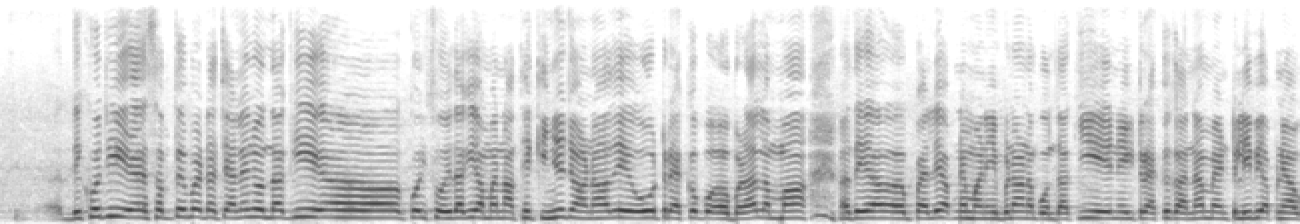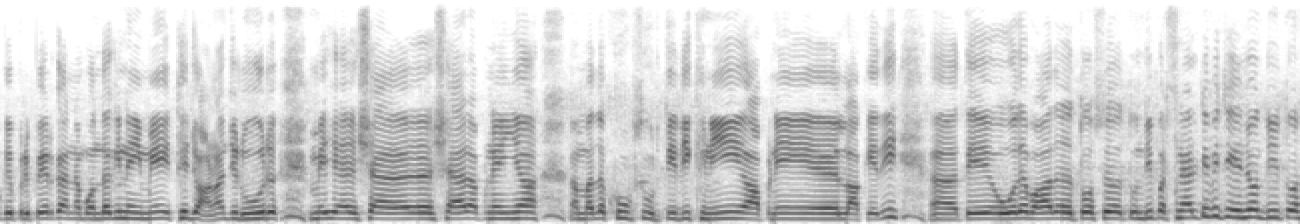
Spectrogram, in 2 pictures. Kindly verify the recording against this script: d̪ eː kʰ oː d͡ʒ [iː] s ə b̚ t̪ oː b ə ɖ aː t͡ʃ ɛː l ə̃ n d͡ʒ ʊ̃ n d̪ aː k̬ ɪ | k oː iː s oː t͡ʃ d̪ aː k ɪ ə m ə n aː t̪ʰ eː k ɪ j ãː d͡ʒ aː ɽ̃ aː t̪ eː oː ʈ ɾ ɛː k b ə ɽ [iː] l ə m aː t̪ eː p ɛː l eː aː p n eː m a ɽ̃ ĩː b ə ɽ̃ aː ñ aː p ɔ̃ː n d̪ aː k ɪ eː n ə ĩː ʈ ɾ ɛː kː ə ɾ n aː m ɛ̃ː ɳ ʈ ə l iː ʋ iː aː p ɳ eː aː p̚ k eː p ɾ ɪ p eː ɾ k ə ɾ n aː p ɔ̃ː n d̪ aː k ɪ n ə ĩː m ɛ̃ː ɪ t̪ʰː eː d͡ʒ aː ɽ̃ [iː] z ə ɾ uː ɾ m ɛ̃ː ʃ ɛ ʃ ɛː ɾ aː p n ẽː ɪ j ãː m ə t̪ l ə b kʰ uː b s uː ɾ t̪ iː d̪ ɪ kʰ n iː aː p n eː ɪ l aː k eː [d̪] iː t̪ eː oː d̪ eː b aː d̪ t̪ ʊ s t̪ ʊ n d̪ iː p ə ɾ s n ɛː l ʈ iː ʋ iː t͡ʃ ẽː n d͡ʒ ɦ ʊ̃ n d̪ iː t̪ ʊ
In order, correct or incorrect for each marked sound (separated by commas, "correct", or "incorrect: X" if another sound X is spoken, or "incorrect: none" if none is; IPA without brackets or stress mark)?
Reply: correct, incorrect: aː, incorrect: aː, correct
